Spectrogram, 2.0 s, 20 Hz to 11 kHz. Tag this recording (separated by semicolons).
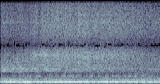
60-bpm; deep; dub; dubspace; loop; space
